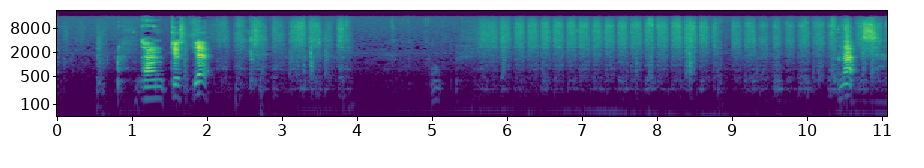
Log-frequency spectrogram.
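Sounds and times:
cleaning block rubbing on rails: 0:01.6 - 0:04.0, 0:05.6 - 0:11.0.

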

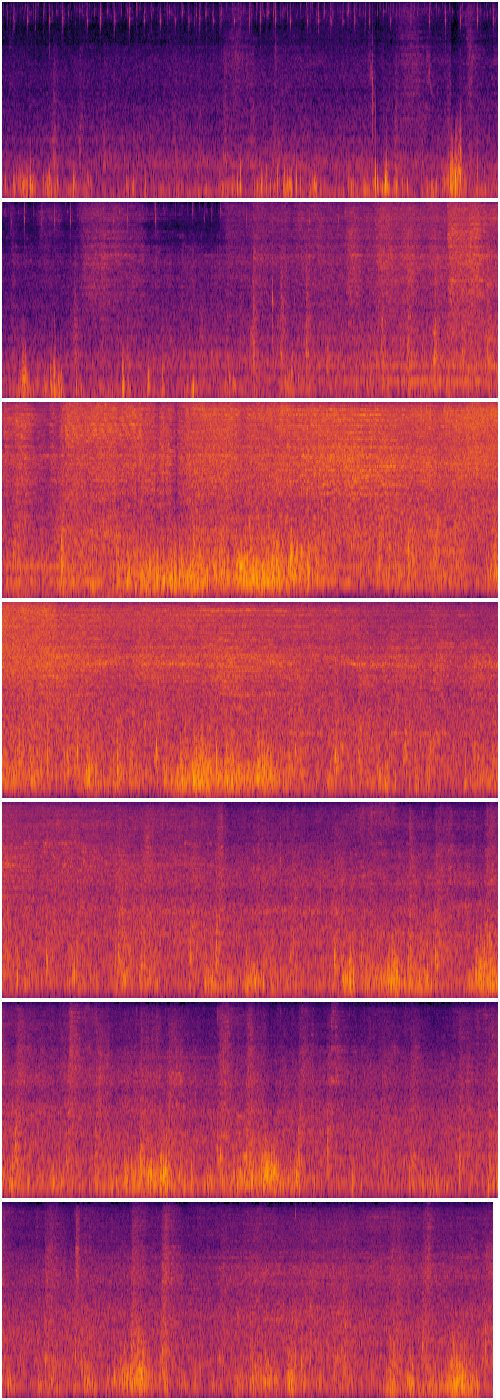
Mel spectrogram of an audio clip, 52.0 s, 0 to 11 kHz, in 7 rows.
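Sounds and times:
train rolling rumble: 0:00.0 - 0:52.0
loud high hiss: 0:08.0 - 0:39.1.

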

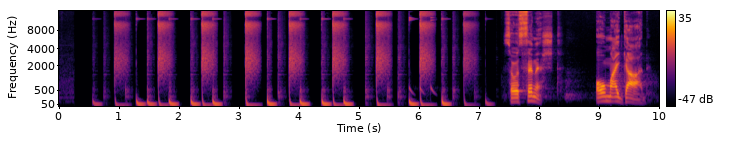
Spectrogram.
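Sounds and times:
electronic music with drum-machine beat: 0:00.6 - 0:07.4.

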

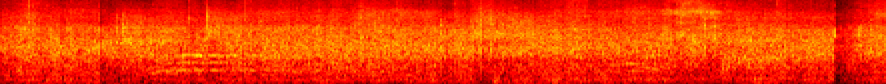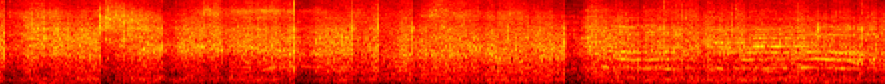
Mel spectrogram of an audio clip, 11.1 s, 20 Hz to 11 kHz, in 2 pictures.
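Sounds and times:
indistinct voices and shouting: 0:09.1 - 0:11.0.

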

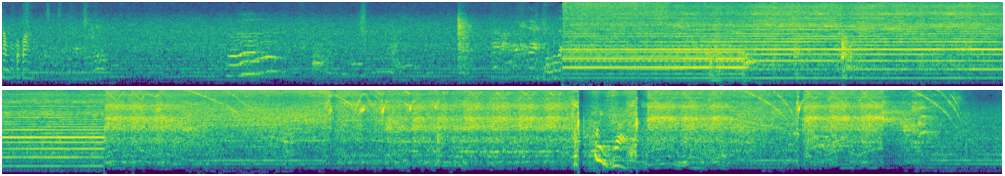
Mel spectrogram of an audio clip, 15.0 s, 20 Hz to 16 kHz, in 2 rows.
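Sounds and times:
electric drill boring into wood: 0:04.2 - 0:14.7
power tool motor whine: 0:04.2 - 0:14.8.

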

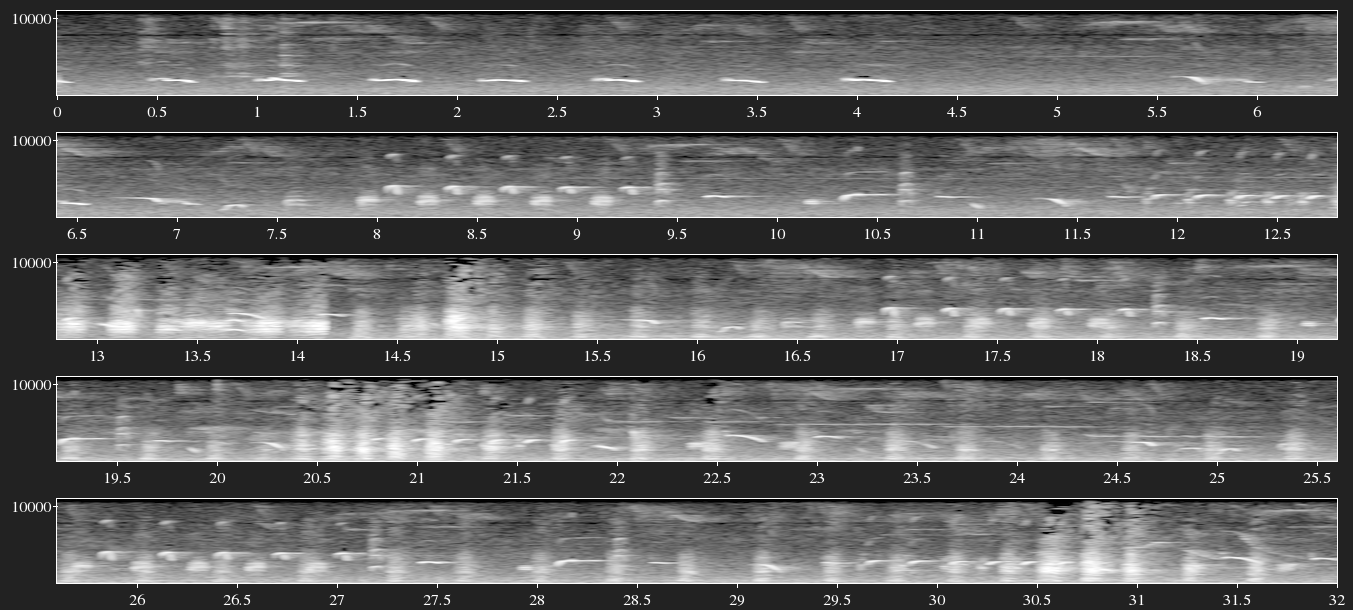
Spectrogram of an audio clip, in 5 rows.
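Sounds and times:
birds chirping: 0:00.0 - 0:04.2, 0:04.9 - 0:32.0.

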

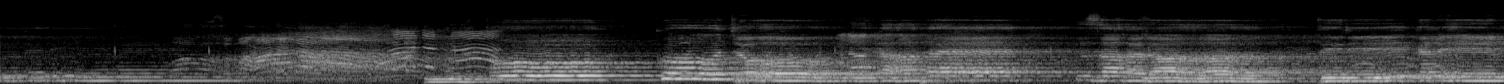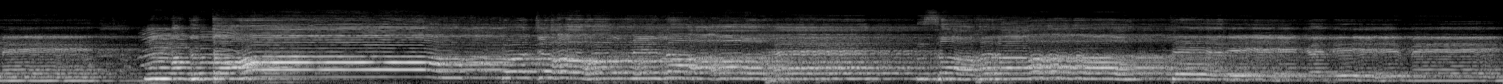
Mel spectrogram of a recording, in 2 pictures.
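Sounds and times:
man singing into a microphone: 0:00.0 - 0:02.8, 0:04.2 - 0:30.0.

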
